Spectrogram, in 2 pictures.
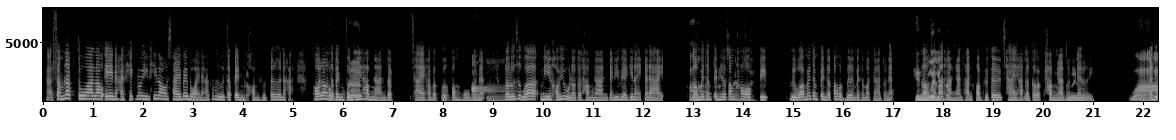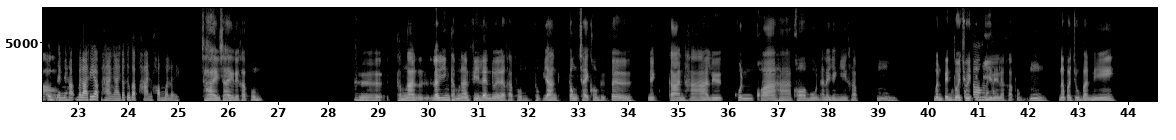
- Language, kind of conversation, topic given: Thai, unstructured, เทคโนโลยีช่วยให้ชีวิตประจำวันของคุณง่ายขึ้นอย่างไร?
- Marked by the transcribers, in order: in English: "work from home"; tapping; in English: "anyway"; in English: "freelance"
